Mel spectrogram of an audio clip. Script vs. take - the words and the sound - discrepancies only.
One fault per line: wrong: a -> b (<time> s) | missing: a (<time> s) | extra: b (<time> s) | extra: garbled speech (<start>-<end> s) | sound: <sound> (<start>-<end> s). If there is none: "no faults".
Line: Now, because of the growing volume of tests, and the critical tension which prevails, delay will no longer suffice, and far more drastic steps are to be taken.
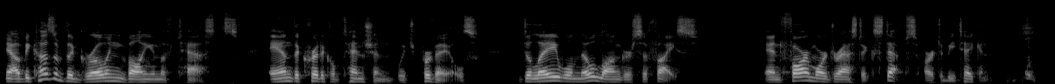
sound: sigh (10.1-10.4 s)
